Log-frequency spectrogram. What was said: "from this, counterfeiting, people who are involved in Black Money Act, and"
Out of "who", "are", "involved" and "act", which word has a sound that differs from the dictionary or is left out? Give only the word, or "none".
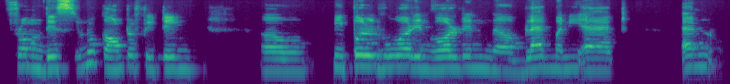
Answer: none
